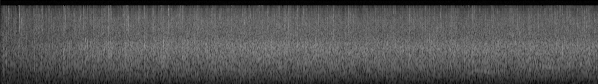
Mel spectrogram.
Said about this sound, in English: Let me give Dawood another standing applause.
